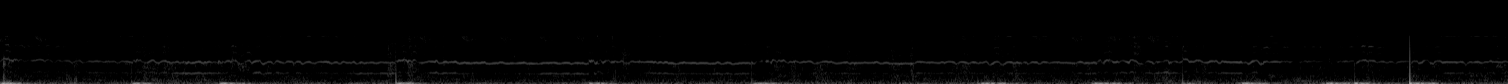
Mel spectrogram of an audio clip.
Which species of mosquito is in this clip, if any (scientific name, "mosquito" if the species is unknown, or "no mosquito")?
mosquito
